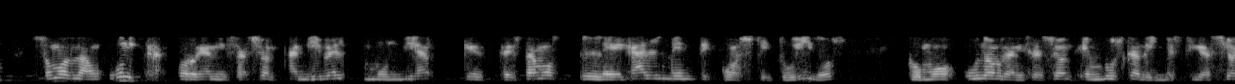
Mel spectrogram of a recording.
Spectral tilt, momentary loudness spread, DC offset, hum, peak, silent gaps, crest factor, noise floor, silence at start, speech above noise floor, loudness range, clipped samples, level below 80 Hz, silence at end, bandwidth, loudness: -5.5 dB/octave; 10 LU; under 0.1%; none; -6 dBFS; none; 20 dB; -61 dBFS; 0.35 s; 34 dB; 3 LU; under 0.1%; under -90 dBFS; 0 s; 4 kHz; -25 LUFS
